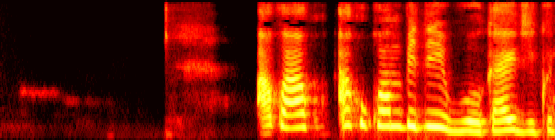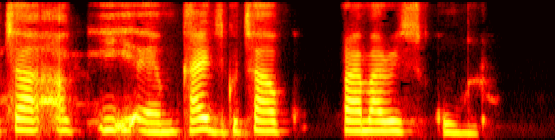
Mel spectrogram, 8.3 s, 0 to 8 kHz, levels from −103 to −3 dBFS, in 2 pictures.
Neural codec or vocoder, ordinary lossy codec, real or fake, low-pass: autoencoder, 48 kHz, 32 numbers a frame, DAC-VAE, trained on Japanese speech; MP3, 48 kbps; fake; 7.2 kHz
